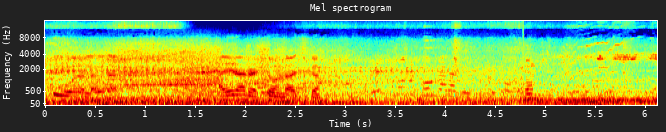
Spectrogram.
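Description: Motorbike engines hum on a busy street.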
